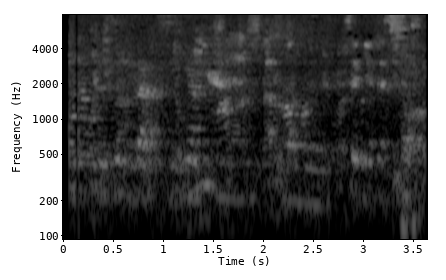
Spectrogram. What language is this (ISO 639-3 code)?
ces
